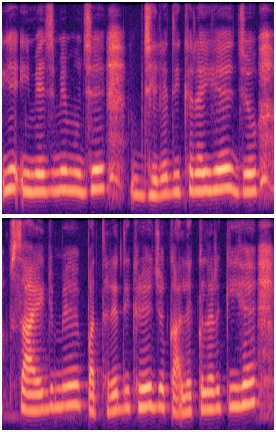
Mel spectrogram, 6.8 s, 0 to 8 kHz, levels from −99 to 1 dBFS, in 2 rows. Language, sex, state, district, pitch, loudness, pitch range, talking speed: Hindi, female, Uttarakhand, Tehri Garhwal, 220 Hz, -19 LUFS, 195-235 Hz, 175 wpm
